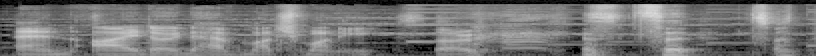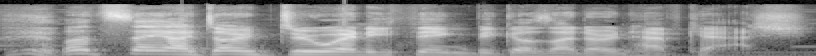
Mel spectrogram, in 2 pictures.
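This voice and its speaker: A man's voice: medium pitch, sing-song, a little slow, a bit bright, soft background music. A young Australian man chats his way through a game stream in a wry, self-mocking tone. His mid-range voice sounds slightly strained, and it leaps up and down expressively as he jokes. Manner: wry, self-mocking asides with playful read-alongs. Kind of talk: casual let's play commentary.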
